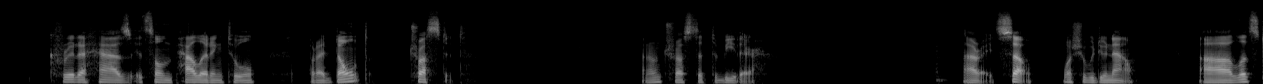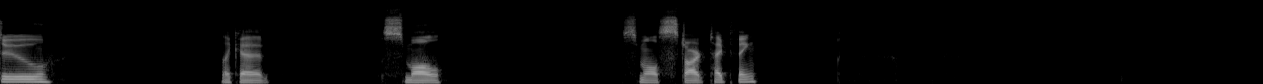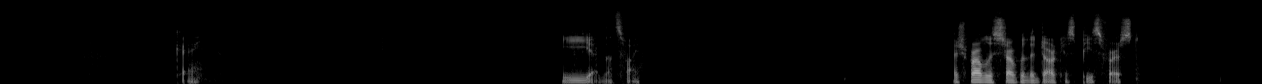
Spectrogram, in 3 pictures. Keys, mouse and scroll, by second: 3.8-5.8 drag, 5.8 Insert, 5.8-7.8 drag, 8.1-25.9 ctrl+drag, 29.1-37.8 ctrl+drag, 29.1-30.4 ctrl+middle drag, 29.4 ctrl+z, 29.6 ctrl+z, 30.8 ctrl+shift+middle click, 30.9 ctrl+shift+z, 31.2 ctrl+shift+z.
